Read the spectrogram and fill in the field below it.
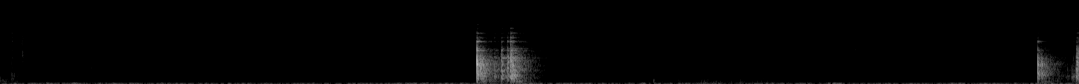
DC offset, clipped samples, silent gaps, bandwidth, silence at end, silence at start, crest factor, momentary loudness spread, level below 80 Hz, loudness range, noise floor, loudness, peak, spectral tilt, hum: under 0.1%; under 0.1%; none; 16 kHz; 0 s; 4.15 s; 36 dB; 12 LU; -64 dBFS; 7 LU; -64 dBFS; -33 LUFS; -4 dBFS; -5.5 dB/octave; none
